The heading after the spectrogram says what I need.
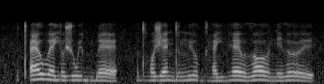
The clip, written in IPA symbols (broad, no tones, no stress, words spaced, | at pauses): tʼæʊ̯ βɛjɵʒwyɡmbɛ | dʱɔʒɛ ndɵŋyʊ̯ ɡʱæjɦɛʊ̯ ðɔʊ̯ niðɵɪ̯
